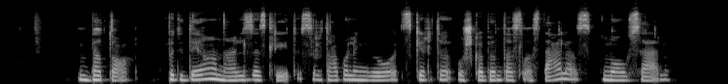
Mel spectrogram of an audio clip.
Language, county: Lithuanian, Vilnius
